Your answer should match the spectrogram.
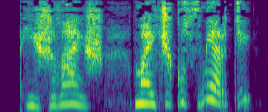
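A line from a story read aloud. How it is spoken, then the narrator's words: Angry hiss, cat. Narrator (Russian): злобно зашипел кот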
